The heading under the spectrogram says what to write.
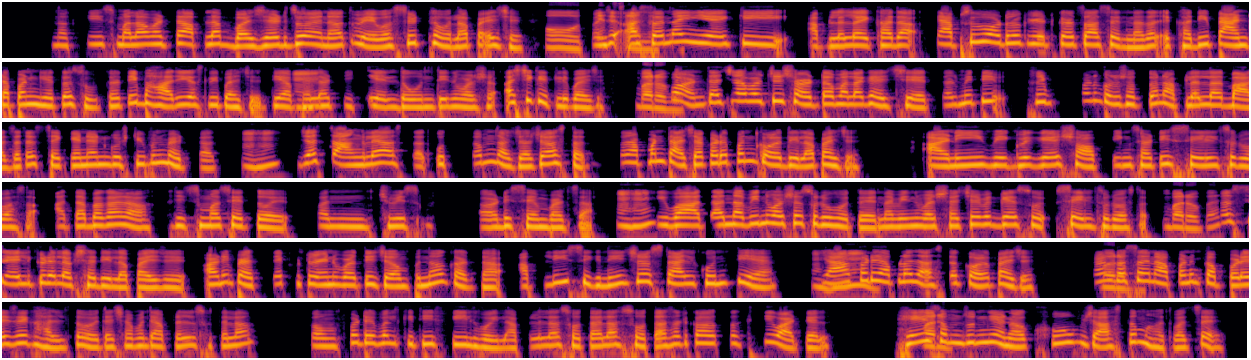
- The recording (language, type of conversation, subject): Marathi, podcast, तुम्ही स्वतःची स्टाईल ठरवताना साधी-सरळ ठेवायची की रंगीबेरंगी, हे कसे ठरवता?
- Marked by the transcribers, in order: in English: "कॅप्सूल वॉर्डरोब क्रिएट"; in English: "सेकंड हँड"; in English: "शॉपिंगसाठी सेल"; in English: "ख्रिसमस"; in English: "ट्रेंडवरती जंप"; in English: "सिग्नेचर स्टाईल"; in English: "कम्फर्टेबल"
